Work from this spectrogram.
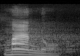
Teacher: con la realización de las vocales si yo digo la palabra la a es nasal porque está rodeada por dos nasales · Entonces, pero aunque no hables con nasalización de las vocales, si yo digo la palabra mano, la A es nasal, porque está rodeada por dos nasales, mano. Es inevitable para mí que se produzca un fenómeno de asimilación y la A se nasalice, ¿vale?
